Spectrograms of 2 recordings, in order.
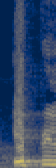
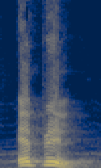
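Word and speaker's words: April: কি কি বলেন আপনারা জি এপ্রিল না দুর্ভাগ্যবসত এটাও কিন্তু হয় নাই এটা শুদ্ধ উচ্চারণ হচ্ছে এপ্রল কি এপ্রল কিপল এভাবে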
